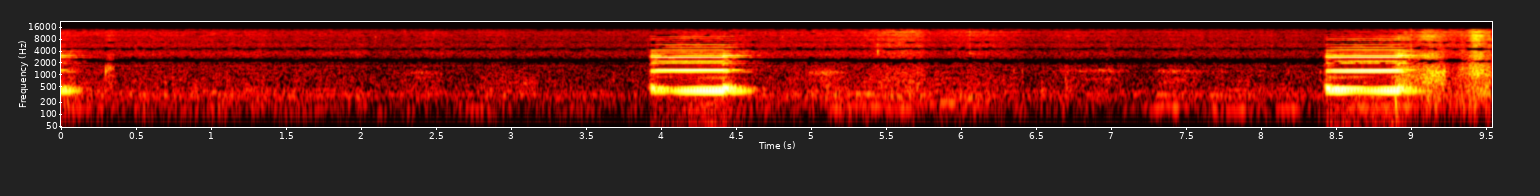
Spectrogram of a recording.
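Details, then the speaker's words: Two loud bedside monitor alarm beep bursts about four seconds apart in a hospital room, in an admitted patient with blood pressure 203/118 (about 247/138 on arrival). "And gonna have to excuse the beeping in the background."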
